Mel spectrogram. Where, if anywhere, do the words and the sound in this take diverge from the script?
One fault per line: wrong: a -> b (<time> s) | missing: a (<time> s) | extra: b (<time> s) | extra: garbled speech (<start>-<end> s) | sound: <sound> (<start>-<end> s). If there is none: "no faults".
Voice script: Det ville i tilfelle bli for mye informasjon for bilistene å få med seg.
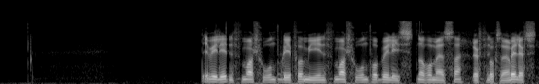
wrong: tilfelle -> informasjon (2.3 s)
extra: garbled speech (4.7-5.4 s)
